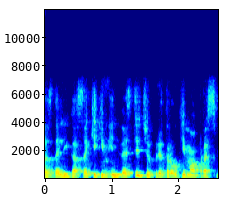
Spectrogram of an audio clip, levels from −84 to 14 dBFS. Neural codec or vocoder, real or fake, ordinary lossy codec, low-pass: none; real; AAC, 64 kbps; 7.2 kHz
